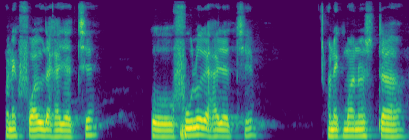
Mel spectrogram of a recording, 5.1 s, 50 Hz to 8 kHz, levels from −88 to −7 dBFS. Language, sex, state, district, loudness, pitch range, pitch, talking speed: Bengali, male, West Bengal, Dakshin Dinajpur, -15 LUFS, 135-160 Hz, 140 Hz, 140 wpm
